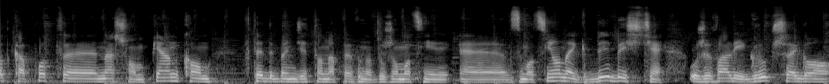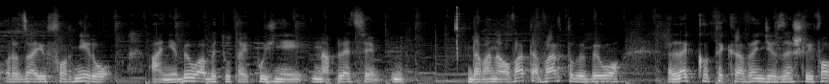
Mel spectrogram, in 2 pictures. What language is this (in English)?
Polish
